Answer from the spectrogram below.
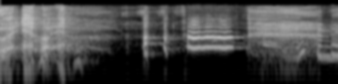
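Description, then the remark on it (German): Someone laughs hard, then chokes into a couple of short, sharp coughs, followed by a strained high-pitched vocal squeak and more breathy, wheezing laughter. “Und nee, sich dann noch beim, beim Lachen verschluckt.”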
